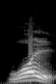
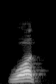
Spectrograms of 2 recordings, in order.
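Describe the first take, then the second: First: The final l sound is long and drawn out. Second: The syllable ends abruptly, cut off short. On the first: This is how it was read in Korea. "이렇게 길게 늘어지는 유성음으로 인식을 했다고" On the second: This is how it was read in China. "이렇게 끊어지는 발음으로 읽었다"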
